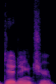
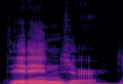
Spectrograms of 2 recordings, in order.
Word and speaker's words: Didinger: We always pronounce it Didinger, but I found out later that we've been mispronouncing it for generations. It should be we say Didinger, but we're actually pronouncing the G twice, yep. Which is probably incorrect. We should be Didinger.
